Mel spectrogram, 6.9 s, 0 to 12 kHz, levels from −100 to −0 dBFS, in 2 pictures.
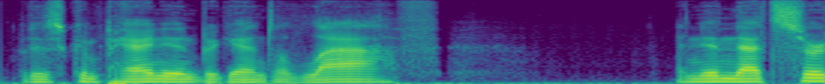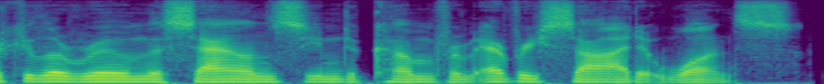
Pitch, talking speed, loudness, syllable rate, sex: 105 Hz, 185 wpm, -18 LUFS, 5.1 syllables/s, male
